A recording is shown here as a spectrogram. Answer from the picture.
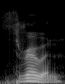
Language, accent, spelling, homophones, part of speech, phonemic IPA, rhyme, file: English, UK, thrown, throne, verb / adjective, /θɹəʊn/, -əʊn, En-uk-thrown.ogg
- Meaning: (verb) past participle of throw; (adjective) 1. Launched by throwing 2. Twisted into a single thread, as silk or yarn 3. Confused; perplexed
